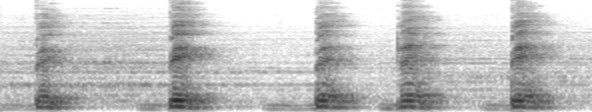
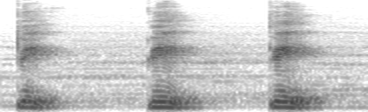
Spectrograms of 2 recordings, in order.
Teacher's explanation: se a corda vocal funcionar, b, b, b, b, b, ela será sonora. Se não funcionar, p, p, p. Aqui não funciona, portanto, eu tenho uma surda.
